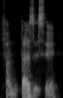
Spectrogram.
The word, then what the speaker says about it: φαντάζεσαι: And φαντάζομαι, φαντάζεσαι, is spelled NT. No, so this gives us either ND or D, depending on the dialect of Greek or the age of the person.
